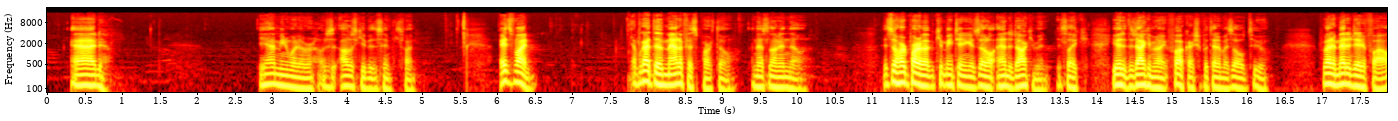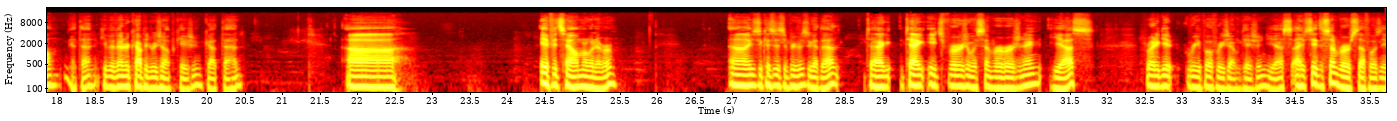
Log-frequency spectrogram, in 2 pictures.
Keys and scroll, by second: 0.2 l, 1.9-5.3 typing, 2.7 ctrl+[, 3.7 ctrl+[, 4.3 ctrl+[, 5.1 ctrl+[, 5.8 ctrl+[, 5.9 ctrl+j, 6.5-13.0 typing, 9.0 ctrl+[, 15.3 ctrl+[, 15.5-17.2 typing, 24.6 k, 25.8 k, 27.8 j, 28.0 j, 28.9 k, 29.1 k.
